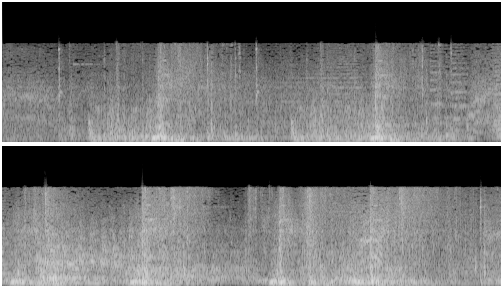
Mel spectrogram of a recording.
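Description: Heavy thuds and crashes boom during a monster fight.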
